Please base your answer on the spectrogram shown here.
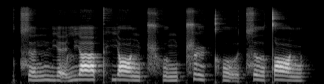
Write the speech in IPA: t͡sə˨˦nn̪jɛ̰˨˩ljä˦ pʰjɑ˥˨ŋʈ͡ʂʰʊ˨˦ŋ ʈ͡ʂɻ̩˥˨kʰo̰˨˩ʊ̯t͡sɤ˥˨t̪ɑ˥˨ŋ

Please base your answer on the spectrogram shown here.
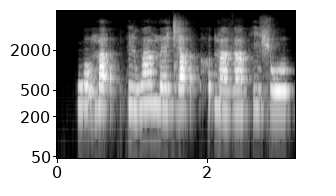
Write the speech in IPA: wo̰˦˨ʊ̯mä˦ʔ | tĩ˨wã˦ mɛ˦d͡ʑä˦ʔ | hʊ˦ʔmã˨ zã˨pʰi˨ ʃo˨ʊ̯

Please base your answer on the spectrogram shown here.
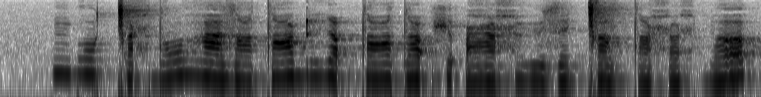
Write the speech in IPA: ŋɡɔ ǀəħdɔɦa zatˤa ɖʱiʔ tˤo dˤyʔʃəʔʕaħ ɦyzeǀɐz tˤɐħɔħbɐ

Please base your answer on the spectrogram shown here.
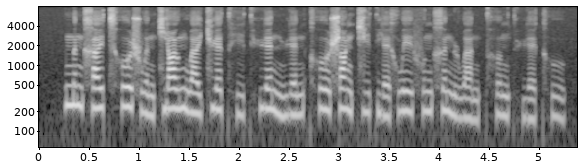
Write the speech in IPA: n̪ə˥˩nxa˥ɪ̯t͡sʰo˥ʊ̯ ʂwə˨˩nt͡ɕjɑ˥ʊ̯n̪wa˧˥ɪ̯ t͡ɕɥɛ˥˩t̪ʰi˨˩ t̪ʰɥɛ˥˩n mɥɛ˧˥nkʰo˥˧ʊ̯ ʂɑ˥˩ŋt͡ɕi˧˥t̪jɛ˨˩ xwe˥˩ɪ̯fʊ˥ŋ xə˥˩nɻwa˨˩n t̪ʰɤ˥˩ŋt̪ʰɥɛ˧˥kʰu˥˩

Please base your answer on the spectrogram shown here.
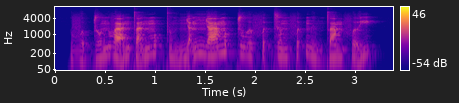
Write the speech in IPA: vəː˨˩p̚zo˨˦n va̰ː˧˥nt̪a̰˧˥n mo˦˥p̚t̪ə̤˨˩m ɲa̰˧˥nɲaː˨˦mə˦˥p̚ zu˧ə̯fə˦˥t̚ zə˧mfə˦˥t̚me̤˨˩mt̪a˧m fə̰˧˥j

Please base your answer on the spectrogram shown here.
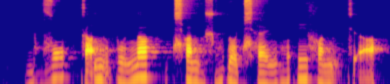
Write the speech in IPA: be̤˩zˤu˥ | ka̰˧nṵ˧pu˩nʌ˥ | t͡ɕʰʌ˧no̤˩ʃɾo̤˥ɗo˩ t͡ɕʰɛ˩ɪ̯ŋo̤˧ | i˧fʌ˩nṵ˩ kʲa̰˩

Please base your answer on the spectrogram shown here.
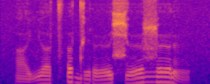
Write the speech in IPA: a˩ʎɜ˧t͡sʼə˥di˧ ɾʏː˧˥ ɕʏː˧˥ɮʏː˥ ɾɛ̃˩

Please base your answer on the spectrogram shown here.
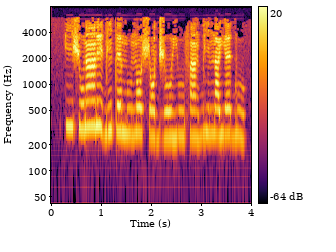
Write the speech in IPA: ki˧ʃo˧ ɾã˦ɾe˦˨dĩ˨˦ tɛ˧mu˨nɔ˧ʃɔ˨ d͡ʒo˨ju˨ fã˧ɡ͡bi˧na˦jɛ˦ ɡu˦˨

